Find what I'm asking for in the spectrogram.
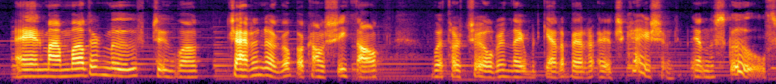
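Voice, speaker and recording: Over music in the background, a woman with an American accent speaks at a fairly slow pace. Her intonation is lively. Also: medium pitch for a woman. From Southern US. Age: 80s+. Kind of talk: interview answer.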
